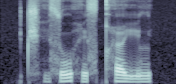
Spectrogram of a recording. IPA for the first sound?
t͡ʃʰ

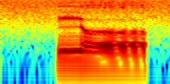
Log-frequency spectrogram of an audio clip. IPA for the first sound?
n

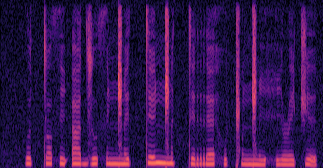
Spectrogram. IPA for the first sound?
ʊ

